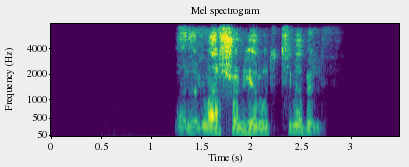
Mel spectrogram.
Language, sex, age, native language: Icelandic, male, 40-49, Icelandic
